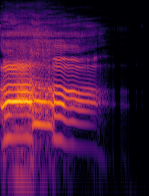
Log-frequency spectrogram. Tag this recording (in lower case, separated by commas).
human voice, screaming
